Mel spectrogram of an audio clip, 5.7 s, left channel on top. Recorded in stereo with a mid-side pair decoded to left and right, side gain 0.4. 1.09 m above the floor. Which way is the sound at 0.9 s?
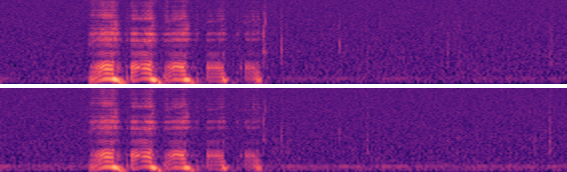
25° left.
